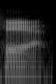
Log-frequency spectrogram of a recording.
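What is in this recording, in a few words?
"cat", American English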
